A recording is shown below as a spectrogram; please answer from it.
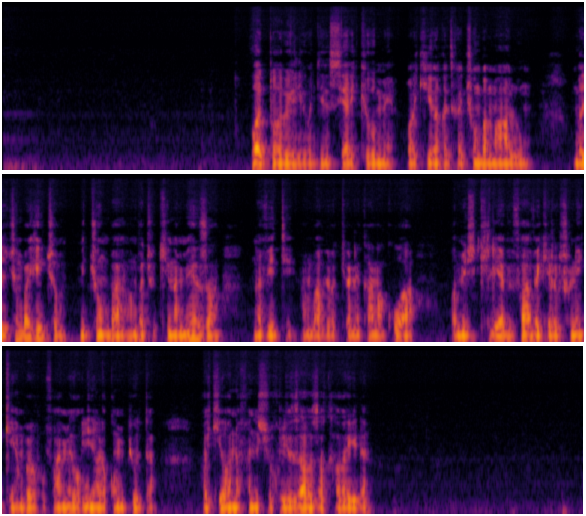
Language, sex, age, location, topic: Swahili, male, 25-35, Dar es Salaam, education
